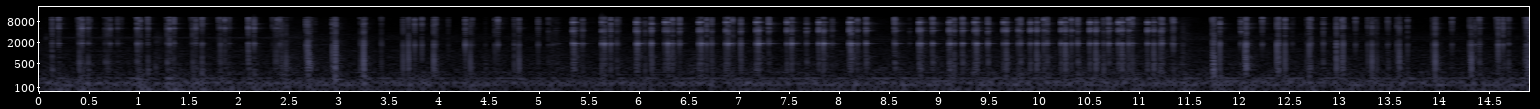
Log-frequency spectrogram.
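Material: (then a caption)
Crystal glass. Long matte black fingernails tap and click rapidly on a tall, empty cut-crystal highball glass lying on a towel. The taps come in quick, irregular bursts of bright, glassy clinks with very short ring and almost no low end.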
